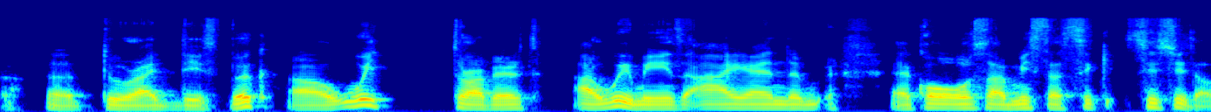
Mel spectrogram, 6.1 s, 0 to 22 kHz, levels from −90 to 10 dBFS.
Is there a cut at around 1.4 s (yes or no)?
yes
